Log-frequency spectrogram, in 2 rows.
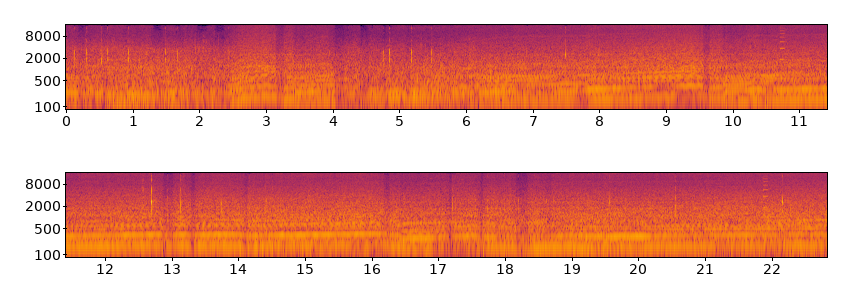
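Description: A Toyota GR Yaris RZ First Edition with its G16E-GTS engine races in Gran Turismo Sport, the engine droning loudly and steadily, pitch climbing and dropping through gear shifts and revs along the lap.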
